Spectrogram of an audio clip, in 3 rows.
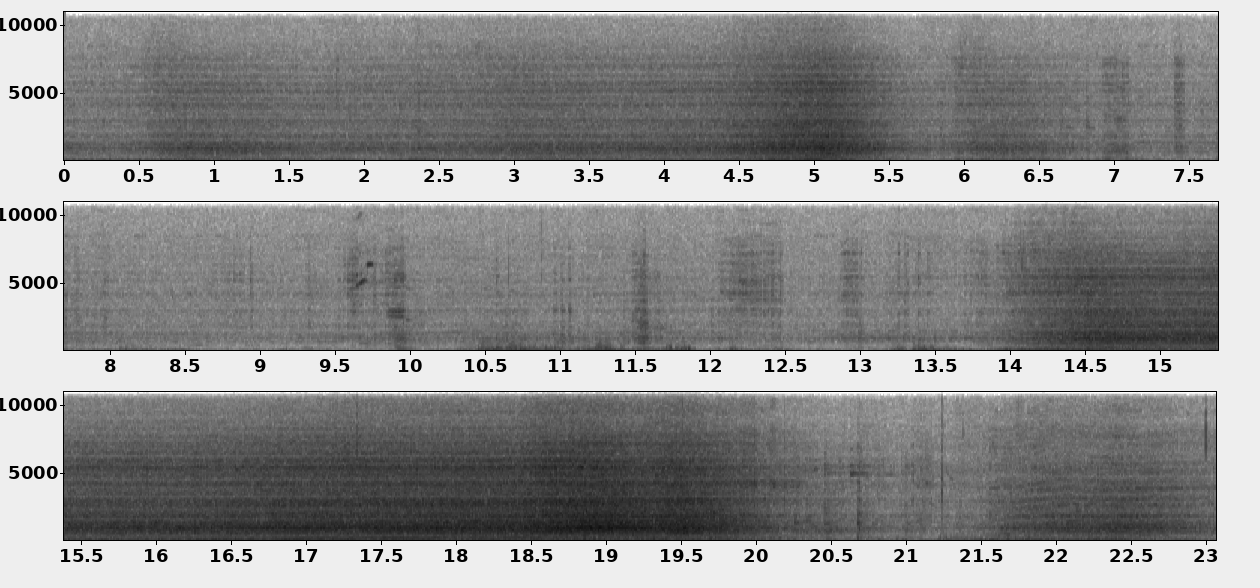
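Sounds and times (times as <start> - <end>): engine revving under load: 0.0 - 7.3, 13.8 - 20.6, 21.3 - 23.0.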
